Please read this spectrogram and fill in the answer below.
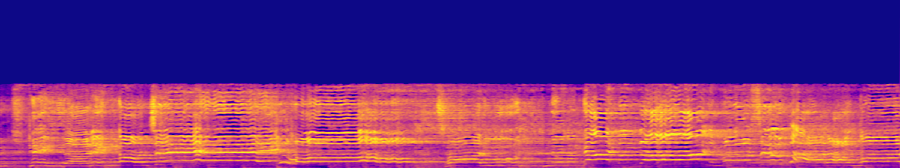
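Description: A woman singing a K-pop ballad live into a handheld microphone, with accompanying music, both amplified through the stage sound system.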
